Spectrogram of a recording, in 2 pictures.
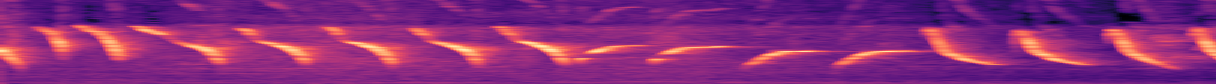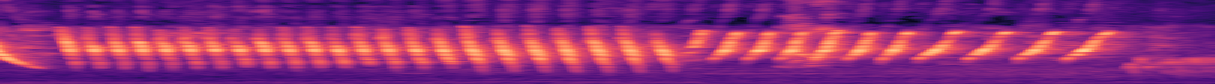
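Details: Singing canary rated as promising: loud descending whistled swoops at an uneven pace, then a fast rattling trill of clipped repeated notes, a brief pause, and more quick trills ending in a buzzy note.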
